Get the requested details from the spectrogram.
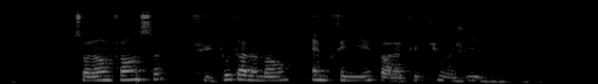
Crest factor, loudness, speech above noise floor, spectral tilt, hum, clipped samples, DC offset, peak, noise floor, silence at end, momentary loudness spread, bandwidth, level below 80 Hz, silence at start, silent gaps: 20 dB; -45 LUFS; 33 dB; -3.5 dB/octave; none; under 0.1%; under 0.1%; -26 dBFS; -77 dBFS; 0.7 s; 14 LU; 16 kHz; -88 dBFS; 0.75 s; none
